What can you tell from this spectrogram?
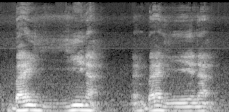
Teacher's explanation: ha nya hamas bunyi bayina, bayina, ha pangkal halkum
